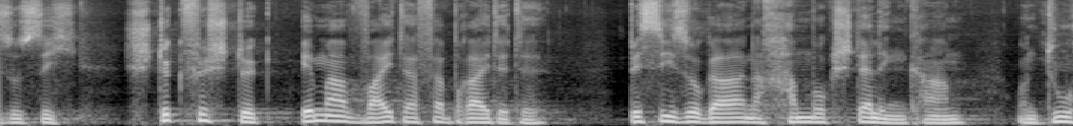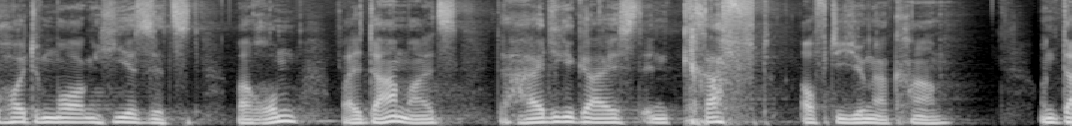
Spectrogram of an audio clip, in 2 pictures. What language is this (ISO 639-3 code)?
deu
